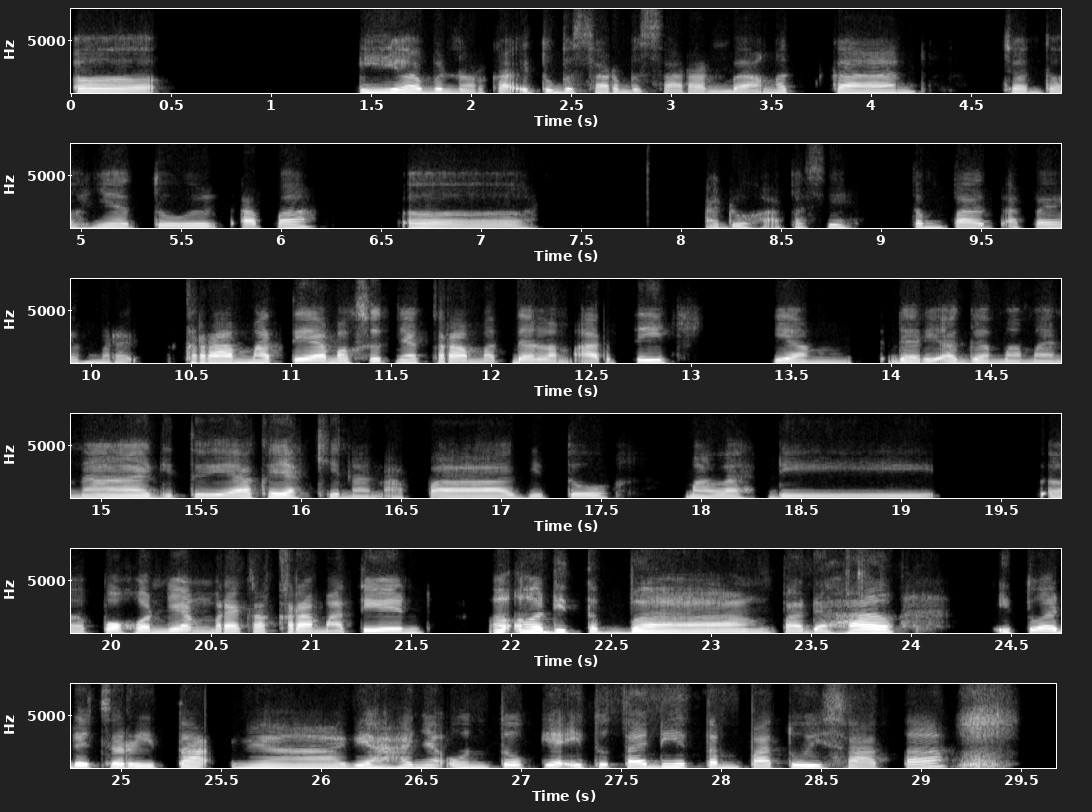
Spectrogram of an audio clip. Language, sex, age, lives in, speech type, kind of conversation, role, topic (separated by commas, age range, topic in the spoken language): Indonesian, female, 35-39, Netherlands, conversation, unstructured, none, Apakah kamu setuju bahwa banyak tempat wisata menjadi terlalu komersial dan kehilangan keasliannya?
